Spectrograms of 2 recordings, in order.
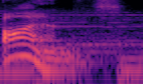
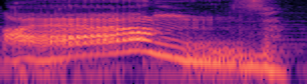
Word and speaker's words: Irons: pronounced iron not iron Jeremy Irons name is pronounced Jeremy Irons not Jeremy Irons here's the thing you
